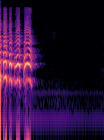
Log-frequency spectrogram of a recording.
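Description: High-pitched giggling in a put-on childlike voice, a quick run of about seven short laughs that stops within the first second, followed by dead silence.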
